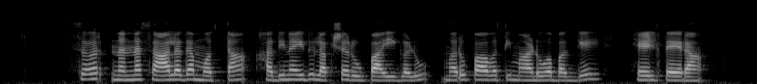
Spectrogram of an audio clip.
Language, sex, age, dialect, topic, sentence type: Kannada, female, 25-30, Central, banking, question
